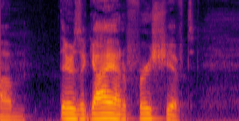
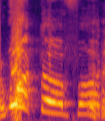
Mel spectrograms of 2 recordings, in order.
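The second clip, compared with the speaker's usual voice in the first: high, loud, startled yell; startled shout; 11 dB louder, slower than usual. Retold or imitated. Startled old coworker yelling at his opening CD tray. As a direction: jump out of the chair yelling.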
